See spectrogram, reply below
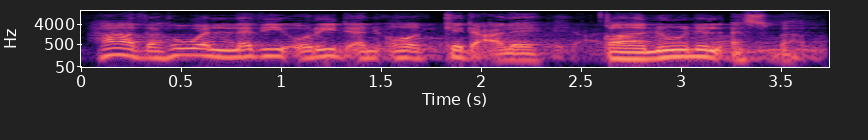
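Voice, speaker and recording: A man preaching a sermon. He argues emphatically and asks rhetorical questions with sharp rises in his voice. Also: medium pitch, animated, fast talker. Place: mourning house hall. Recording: long hall reverb.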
